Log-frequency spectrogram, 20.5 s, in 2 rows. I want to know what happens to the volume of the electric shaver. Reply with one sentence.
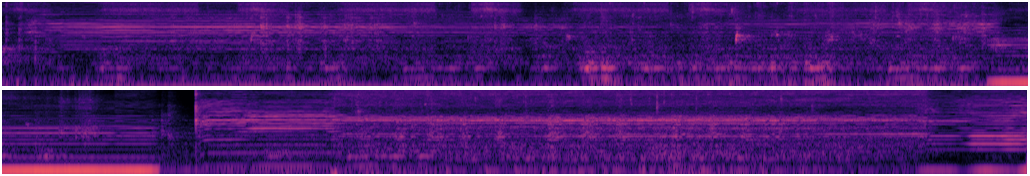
The loudness of the electric shaver goes down, then up.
